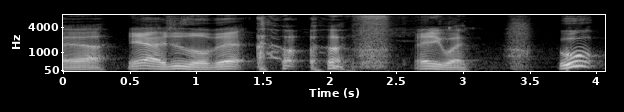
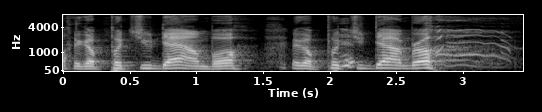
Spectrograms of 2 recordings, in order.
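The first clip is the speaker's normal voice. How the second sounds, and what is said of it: Put-on American accent. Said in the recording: “You're talking all modern now. You're talking all American now.”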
